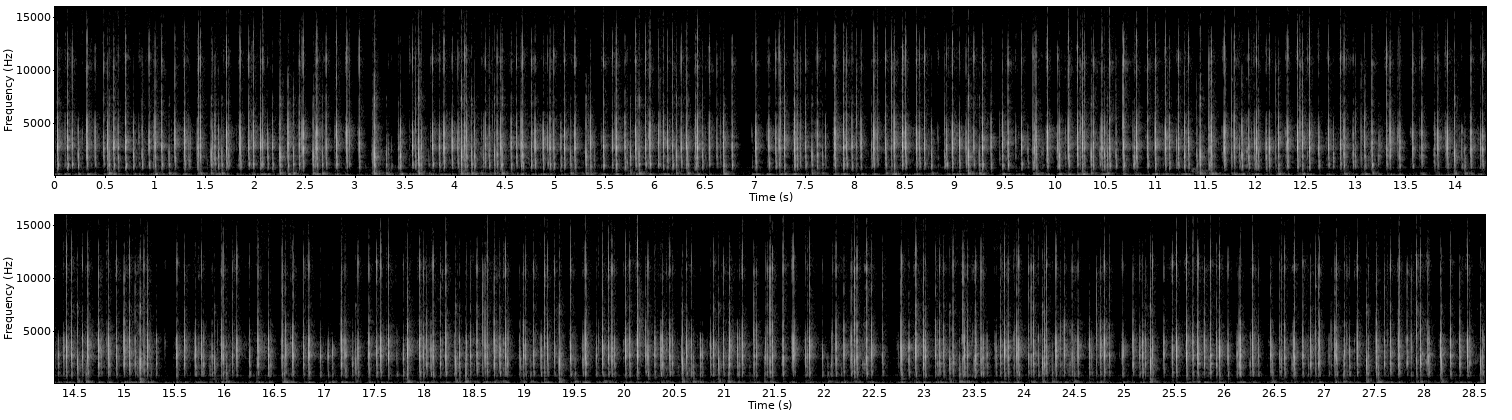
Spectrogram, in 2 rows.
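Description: Fast, continuous typing on a Zoom75 TIGA mechanical keyboard with stock WS POM+ switches and Cherry-profile PBT keycaps, built with no foam: on the aluminium plate at first, then on the POM plate partway through.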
